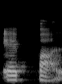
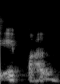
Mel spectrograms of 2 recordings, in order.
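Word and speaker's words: epal: we have juice apple apple in malay is a pal that's how we pronounce it yep pal but when we speak is so weird to say a pal you know even that's the real pronunciation if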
